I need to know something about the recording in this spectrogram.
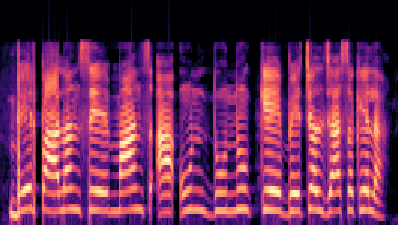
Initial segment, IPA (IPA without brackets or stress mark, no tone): bʱ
